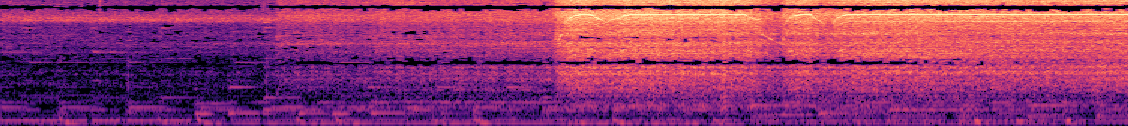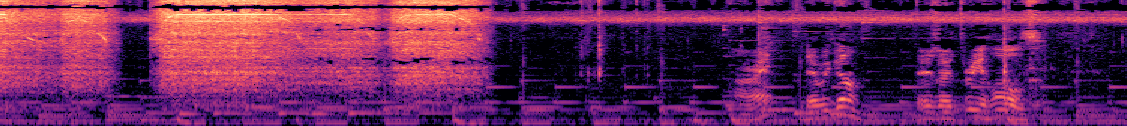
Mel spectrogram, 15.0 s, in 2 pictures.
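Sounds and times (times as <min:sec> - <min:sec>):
background music: 0:00.0 - 0:15.0
cordless drill whining: 0:01.3 - 0:10.9.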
